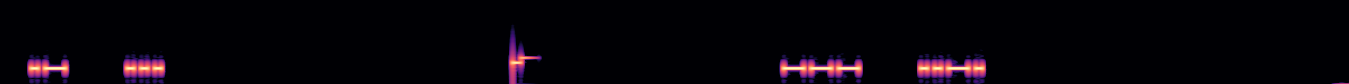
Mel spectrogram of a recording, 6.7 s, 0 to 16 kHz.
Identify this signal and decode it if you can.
Morse code, heard as a keyed tone, about 33 wpm, spaced as for 19 wpm, 690 Hz. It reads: AS OF
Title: 3x Character Spacing - Top 100 Words - 35wpm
